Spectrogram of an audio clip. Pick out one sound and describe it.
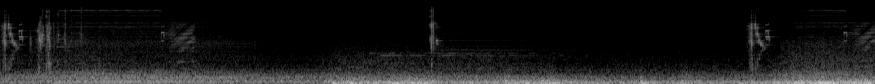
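A short electronic chime sounds as a menu opens.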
